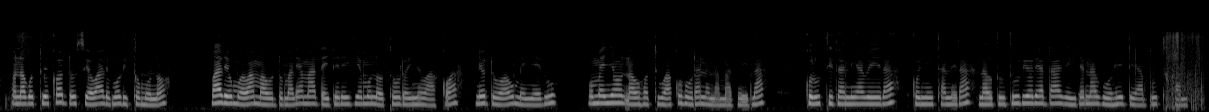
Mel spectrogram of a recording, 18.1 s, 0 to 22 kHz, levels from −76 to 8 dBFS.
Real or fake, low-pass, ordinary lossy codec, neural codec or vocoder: real; none; none; none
